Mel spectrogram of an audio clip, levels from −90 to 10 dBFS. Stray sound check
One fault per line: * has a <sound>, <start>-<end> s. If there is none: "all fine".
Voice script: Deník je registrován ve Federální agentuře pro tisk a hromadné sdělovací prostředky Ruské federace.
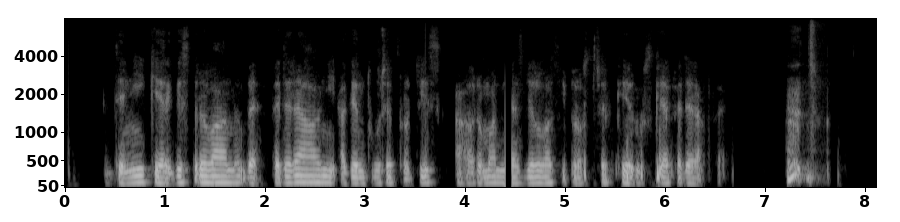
* has a dropout, 4.4-4.5 s
* has a sneeze, 7.2-7.7 s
